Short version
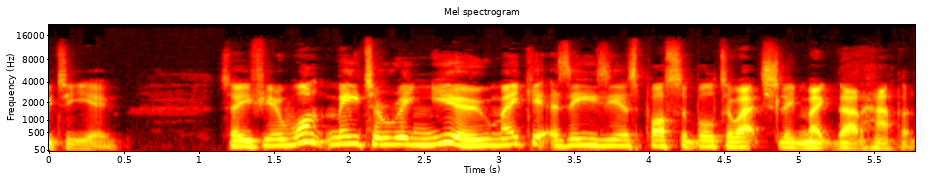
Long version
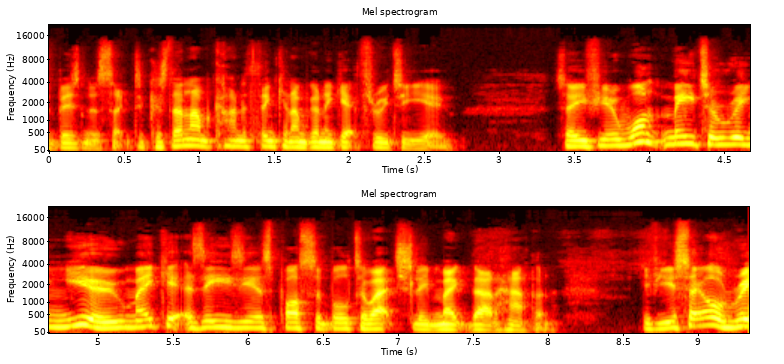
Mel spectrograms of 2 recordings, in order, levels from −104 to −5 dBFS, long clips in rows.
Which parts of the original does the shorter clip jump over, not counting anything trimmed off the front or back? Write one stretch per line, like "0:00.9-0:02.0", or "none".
none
